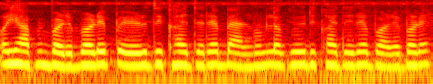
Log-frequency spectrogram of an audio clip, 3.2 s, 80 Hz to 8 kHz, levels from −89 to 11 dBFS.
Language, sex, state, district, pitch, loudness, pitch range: Hindi, female, Chhattisgarh, Bilaspur, 235 Hz, -14 LUFS, 230-235 Hz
